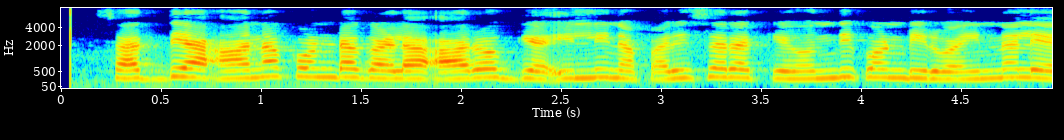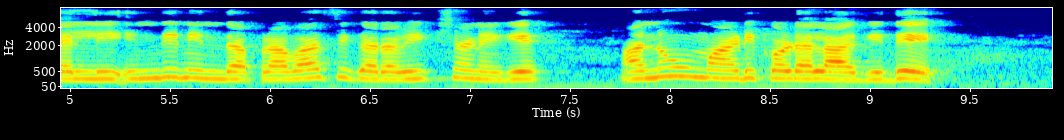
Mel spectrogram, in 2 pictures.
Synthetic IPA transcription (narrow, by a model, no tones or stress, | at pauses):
sɐd̪jɐʔaːnɐkɔɳɖɐɡɐɭɐʔaːɾoːɡjɐʔilːinɐpɐɾisɐɾɐkːe̞ɦo̞nd̪iko̞ɳɖiɾuʋɐɦinːɐlɛjɐlːiːnd̪inind̪ɐpɾɐʋaːsiɡɐɾɐʋiːkʂɐɳɛɡe̞ | ɐnuʋumaːɽikɔɽɐlaːɡid̪e̞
